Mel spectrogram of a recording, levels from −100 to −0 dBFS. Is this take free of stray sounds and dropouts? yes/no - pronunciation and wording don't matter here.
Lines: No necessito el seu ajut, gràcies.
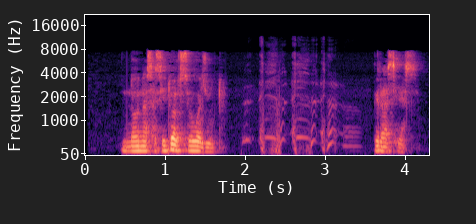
no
